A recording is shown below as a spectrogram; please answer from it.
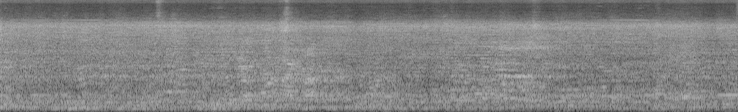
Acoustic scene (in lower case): subway station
